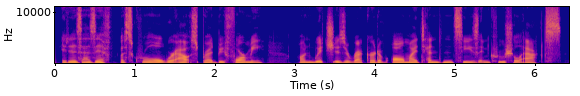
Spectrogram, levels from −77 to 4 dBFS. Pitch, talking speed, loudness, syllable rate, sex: 190 Hz, 205 wpm, -19 LUFS, 5.3 syllables/s, female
